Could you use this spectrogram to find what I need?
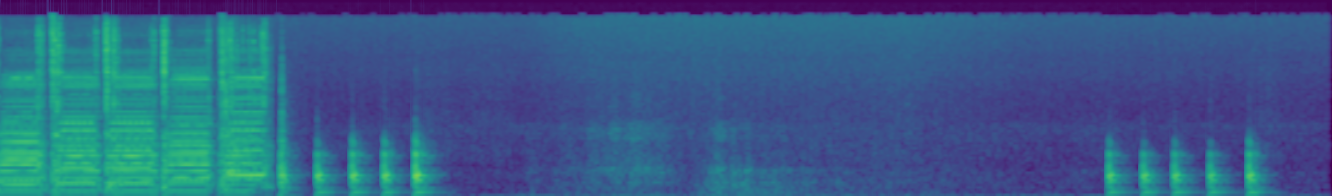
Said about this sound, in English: He grows nervous and knocks on Coco's door.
